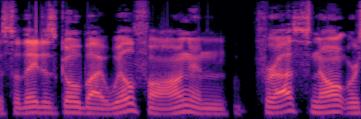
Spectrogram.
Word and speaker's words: Wildfong: And uh so they just go by Willilfong. And for us, no, we're stubborn. We kept the D. You don't say the D. You don't pronounce the D, but it's there.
